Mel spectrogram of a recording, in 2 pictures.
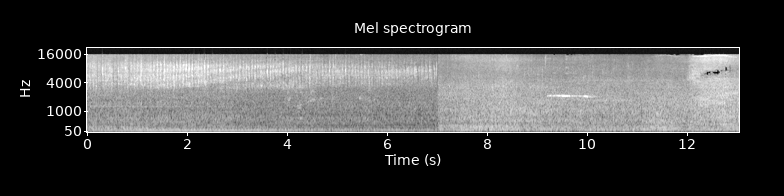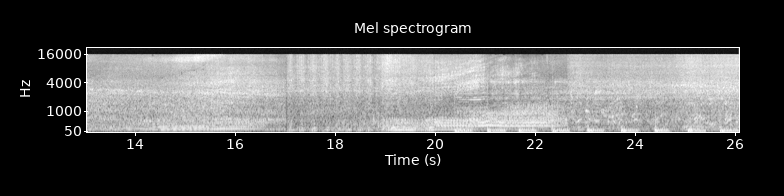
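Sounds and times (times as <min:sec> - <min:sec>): car engine running: 0:00.0 - 0:07.0, 0:17.0 - 0:26.0
cars driving past slowly: 0:00.0 - 0:26.0
traffic noise: 0:00.0 - 0:26.0.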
